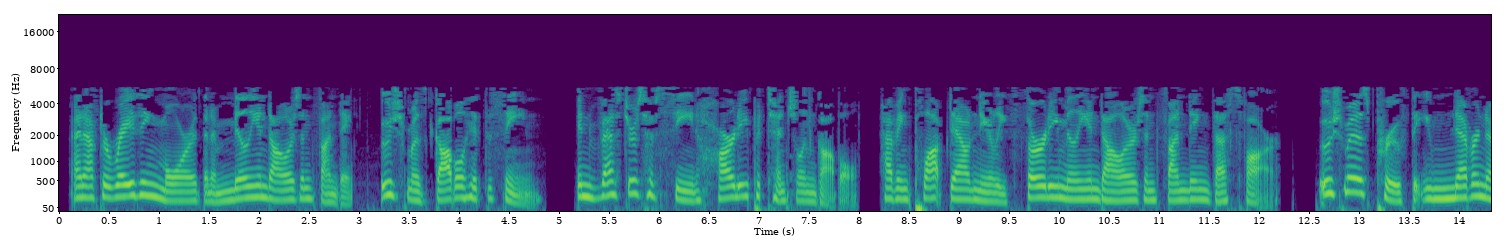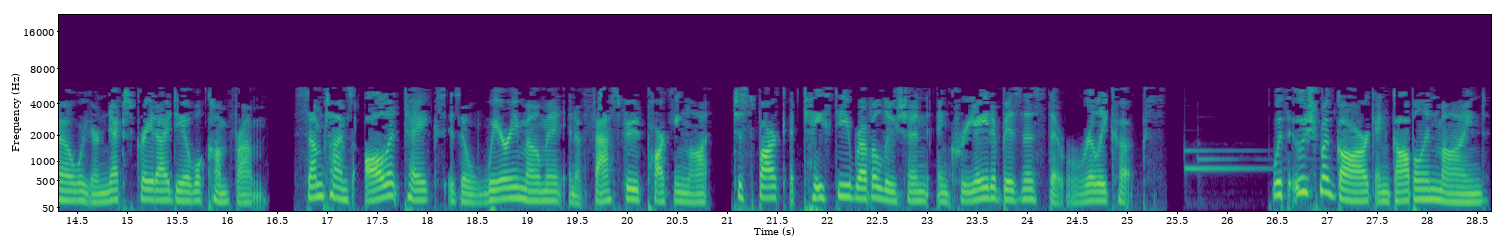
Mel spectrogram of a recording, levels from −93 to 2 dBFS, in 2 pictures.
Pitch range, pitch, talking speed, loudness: 145-195 Hz, 170 Hz, 170 wpm, -20 LUFS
